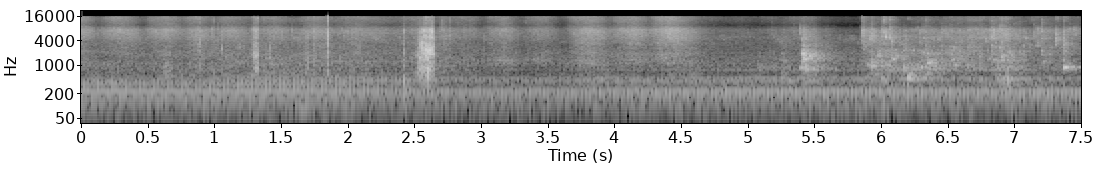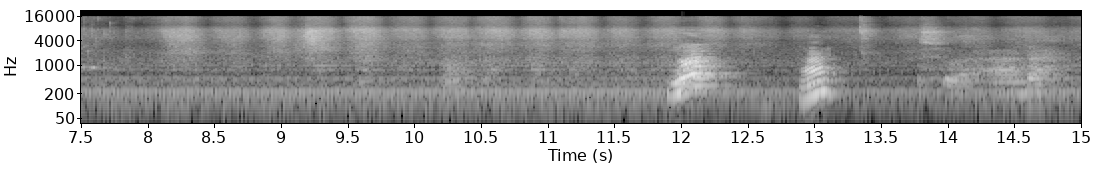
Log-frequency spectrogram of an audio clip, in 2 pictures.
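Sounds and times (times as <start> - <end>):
brush scrubbing fiberglass: 0.0 - 4.8, 7.9 - 15.0.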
